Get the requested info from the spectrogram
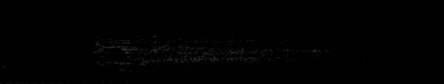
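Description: Near silence, with faint, indistinct voices for about three seconds starting about a second in.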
